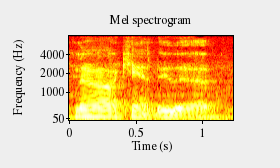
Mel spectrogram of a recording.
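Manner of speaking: usual speaking voice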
